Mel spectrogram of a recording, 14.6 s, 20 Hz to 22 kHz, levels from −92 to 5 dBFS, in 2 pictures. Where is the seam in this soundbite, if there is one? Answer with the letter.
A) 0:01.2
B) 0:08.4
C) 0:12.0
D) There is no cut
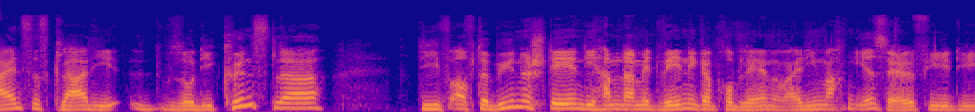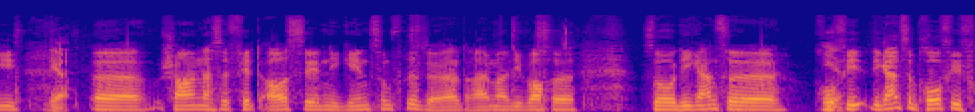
D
